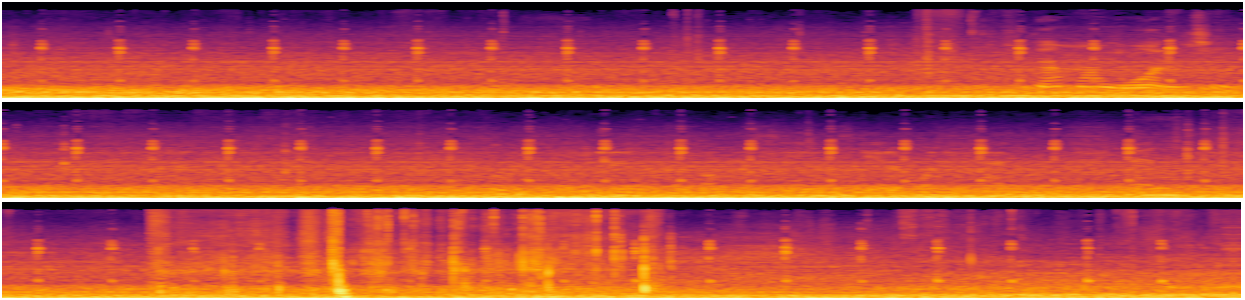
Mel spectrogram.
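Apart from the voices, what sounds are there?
car interior rumble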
